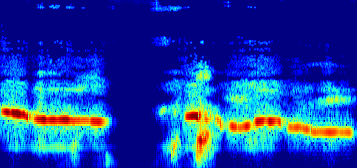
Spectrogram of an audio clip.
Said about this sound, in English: You hear that? That's me whistling innocently.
